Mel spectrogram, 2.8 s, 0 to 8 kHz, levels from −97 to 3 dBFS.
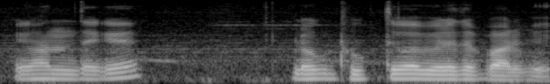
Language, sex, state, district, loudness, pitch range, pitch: Bengali, male, West Bengal, Kolkata, -29 LUFS, 105-125 Hz, 120 Hz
